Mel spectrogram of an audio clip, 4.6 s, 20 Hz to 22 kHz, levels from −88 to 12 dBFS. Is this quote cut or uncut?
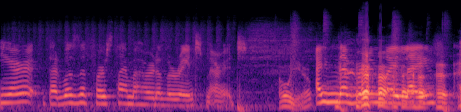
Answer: uncut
